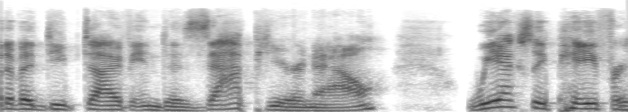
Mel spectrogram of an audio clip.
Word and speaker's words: Zapier: Zapier is the correct pronunciation, but I've had a habit of calling it Zapier sometimes.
